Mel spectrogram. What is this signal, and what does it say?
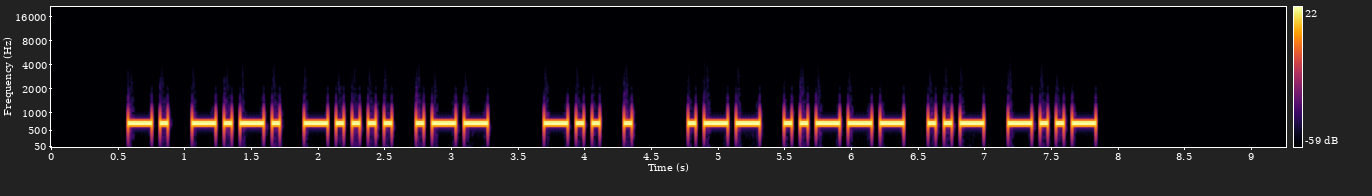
Morse code, heard as a keyed tone, about 20 wpm, 700 Hz. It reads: NC6W DE W2UX
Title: USA Callsign DE Callsign - 4 Characters - 20wpm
